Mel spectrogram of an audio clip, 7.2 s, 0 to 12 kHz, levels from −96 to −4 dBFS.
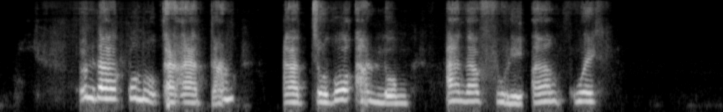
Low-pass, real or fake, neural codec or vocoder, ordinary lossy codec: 10.8 kHz; fake; codec, 24 kHz, 1.5 kbps, HILCodec; Opus, 16 kbps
